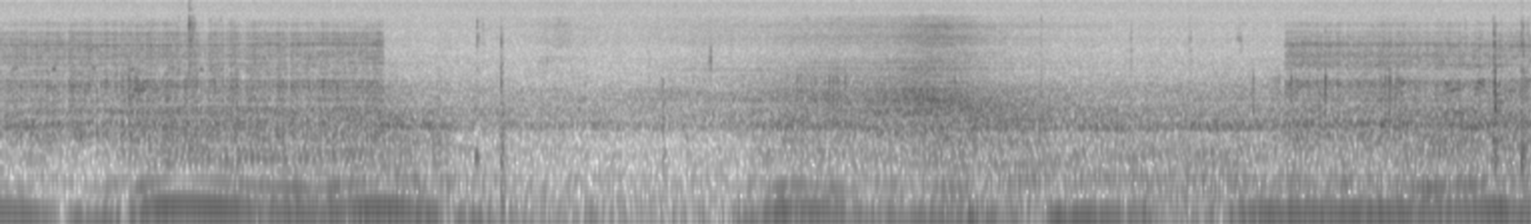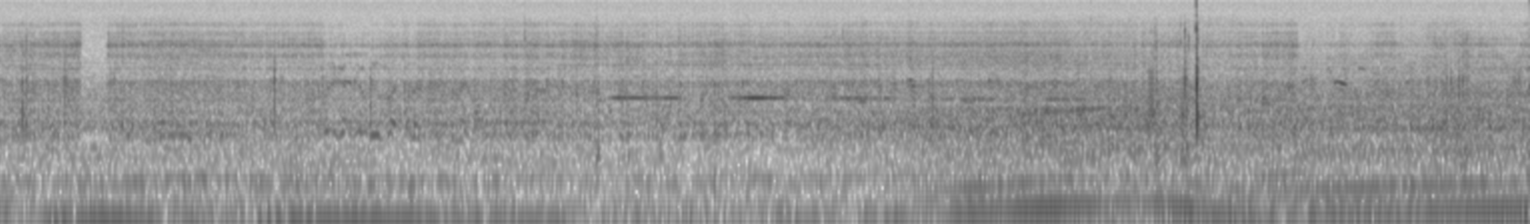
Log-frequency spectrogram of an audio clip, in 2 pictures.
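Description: Road and engine rumble inside a moving car's cabin, swelling and easing as the car's pace changes in traffic.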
